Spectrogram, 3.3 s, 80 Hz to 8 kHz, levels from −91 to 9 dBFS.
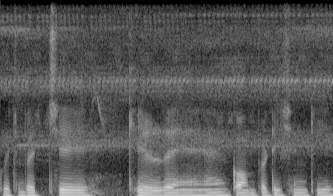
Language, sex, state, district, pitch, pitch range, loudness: Hindi, male, Himachal Pradesh, Shimla, 115 Hz, 110-115 Hz, -16 LUFS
